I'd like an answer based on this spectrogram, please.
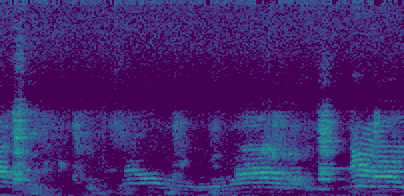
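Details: Two kittens give drawn-out, wavering meows that slide up and down in pitch, running almost continuously over a low background hum.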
